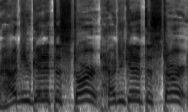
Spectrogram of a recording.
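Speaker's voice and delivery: shrill yelling, voice pushed very high. Retelling how a short mechanic yells at her: imitating someone yelling. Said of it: "yelling at her".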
